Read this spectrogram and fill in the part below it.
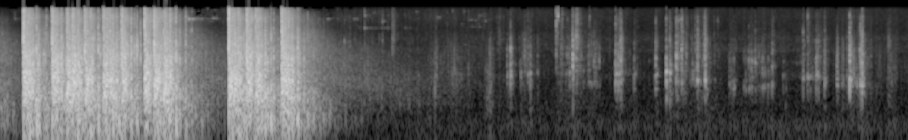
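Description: Pistol shots from a night shooting drill at a training range, two loud sharp reports close together followed by a long decaying echo and faint scattered clicks and movement.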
